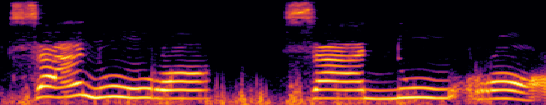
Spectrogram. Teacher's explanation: ra ni tebal kerana di baris atas dan alif kecil menunjukkan bahawa ia adalah mad asli, ya. Ada alif sebelah ra ni.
